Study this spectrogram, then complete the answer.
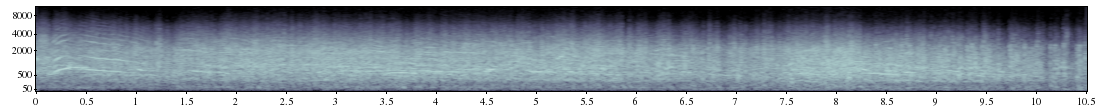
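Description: A crowd cheers and shouts with excitement.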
